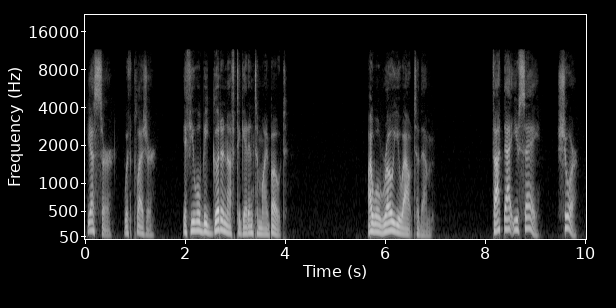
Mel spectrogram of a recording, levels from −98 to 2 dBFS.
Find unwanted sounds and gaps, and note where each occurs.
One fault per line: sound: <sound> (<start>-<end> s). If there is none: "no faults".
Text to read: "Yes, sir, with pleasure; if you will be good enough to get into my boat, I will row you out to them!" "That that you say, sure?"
no faults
